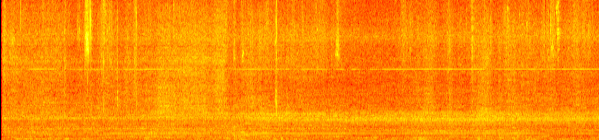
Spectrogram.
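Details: A steady mechanical hum like air conditioning runs throughout indoors, with faint tonal whine and no animal sound.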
